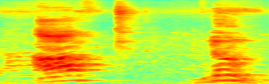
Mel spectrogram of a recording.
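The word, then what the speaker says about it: afternoon: ये जो आर है ना, ये साइलेंट होता है। क्यों होता है कि किसी आर के पहले अगर वॉवेल हो, क्या हो, वॉवेल हो, तो उस आर का उच्चारण नहीं होता है।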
